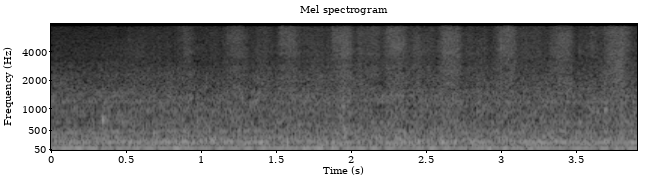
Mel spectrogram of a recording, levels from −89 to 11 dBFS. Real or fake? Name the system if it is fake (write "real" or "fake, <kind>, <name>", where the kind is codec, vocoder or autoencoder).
fake, codec, DAC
